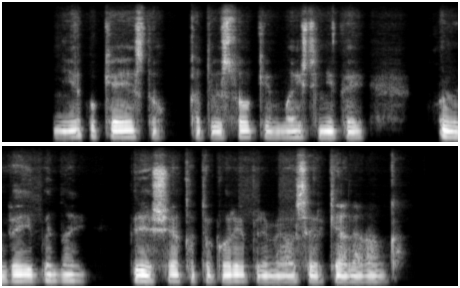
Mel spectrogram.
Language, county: Lithuanian, Marijampolė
